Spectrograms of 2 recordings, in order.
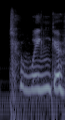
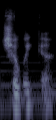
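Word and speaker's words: chwinga: Civic look what's that twinger footprints you know you're saying it wrong Mike what it's it's chewing up with a CH schwinger yeah it's chewika twinga is cute should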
